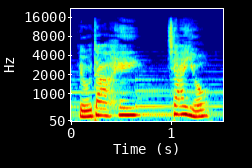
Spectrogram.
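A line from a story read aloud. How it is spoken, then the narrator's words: Cheering shout. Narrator (Chinese): 我要喊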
